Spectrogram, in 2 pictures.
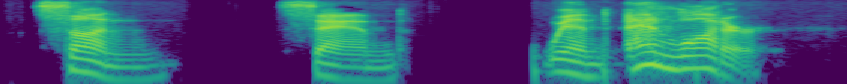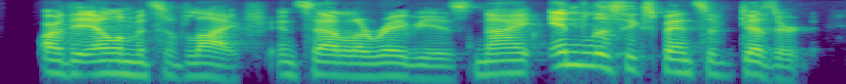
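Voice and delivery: deliberately cheesy, hammy, lame actor delivery. Reading aloud a text that you were just sent, do a lame William Shatner impression. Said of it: "in the lame tradition of William Shatner".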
